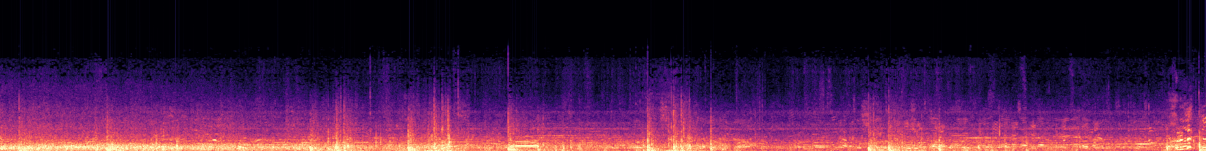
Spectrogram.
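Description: Aerial firework shells bursting: a series of sharp bangs at irregular intervals over a continuous background of many people talking.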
